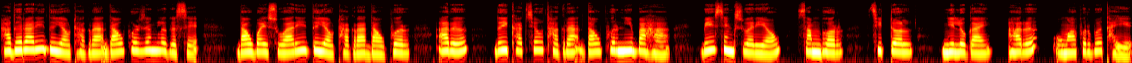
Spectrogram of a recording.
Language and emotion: Bodo, neutral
